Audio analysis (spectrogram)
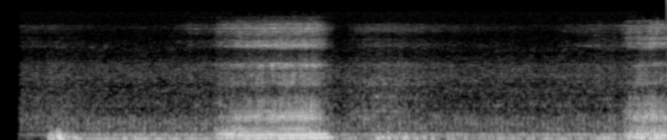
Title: snoring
